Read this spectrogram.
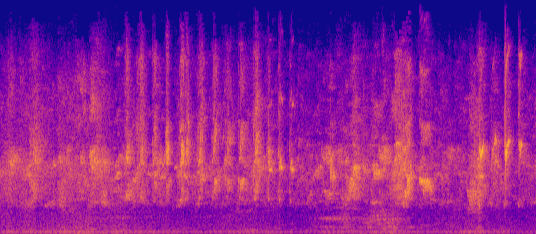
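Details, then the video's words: Fischer's lovebirds of the wild green type, housed in an aviary with Euwing lovebirds, keep up quick high chirps in a fairly even pulsing rhythm. A few sharper squeaks stand out near the end, and a faint hum runs underneath. "Wild type Fischer green & Euwing | Relaxing Sound | Birds Chirping"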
